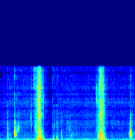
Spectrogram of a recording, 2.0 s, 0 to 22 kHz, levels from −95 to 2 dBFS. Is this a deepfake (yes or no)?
yes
